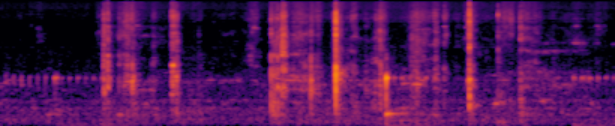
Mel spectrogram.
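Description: Trading cards being handled and squared up: a scatter of light clicks and rustles as the cards are tapped and slid against each other.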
